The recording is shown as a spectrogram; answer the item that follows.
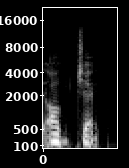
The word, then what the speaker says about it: object: That's that's the that's the act of throwing the object. Okay. The stress is on the first syllable.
